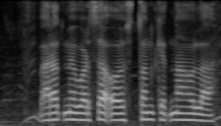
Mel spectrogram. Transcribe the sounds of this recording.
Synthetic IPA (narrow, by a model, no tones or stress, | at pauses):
bʱaːɾət̪mẽwəɽʃaʔɔːʊst̪ʰənkɪt̪naɦolaː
